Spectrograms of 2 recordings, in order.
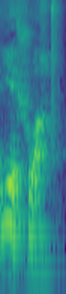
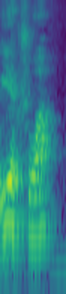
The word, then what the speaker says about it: Yeshua: que o nome do mestre no aramaico é Yeshua. Se for pegar carregado mesmo a forma de pronúncia mesmo, Yeshua, começa o quê?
